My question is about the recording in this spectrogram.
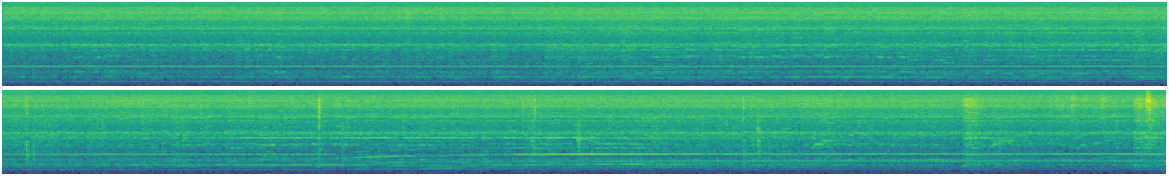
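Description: Electric potter's wheel motor running with a steady whine while a loop trimming tool shaves a leather-hard clay cup turning on it; the whine shifts slightly in pitch about twenty seconds in.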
